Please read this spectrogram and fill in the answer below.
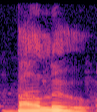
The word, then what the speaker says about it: Ballou: I'm not just adding a syllable to the word blue. It's Ballou.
